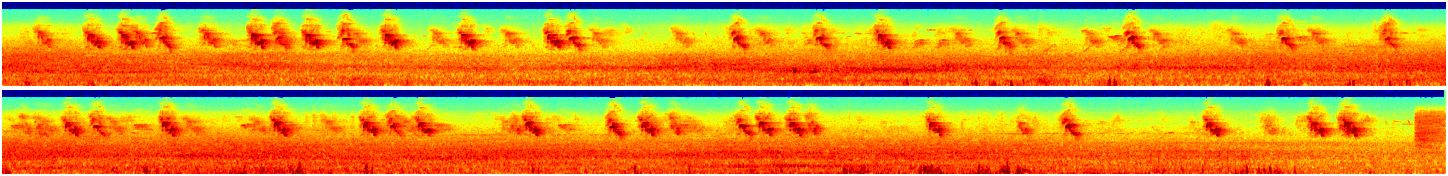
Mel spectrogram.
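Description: Small birds chirping busily, many short high chirps a second, over a steady low rumble.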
